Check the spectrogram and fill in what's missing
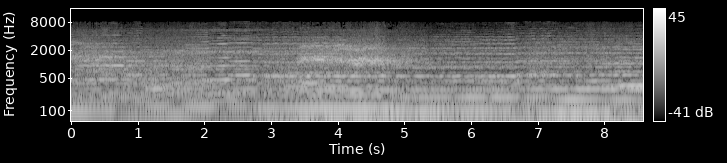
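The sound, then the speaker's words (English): A car engine roars steadily while tires squeal and skid in a long, loud screech that swells in the middle, sustained for several seconds with no voices, as the driver swerves to avoid a jackknifing semi-truck coming straight at the car. “He struggles to swerve out of the truck's way.”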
